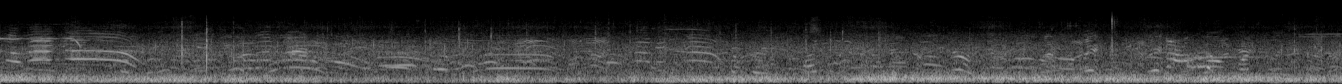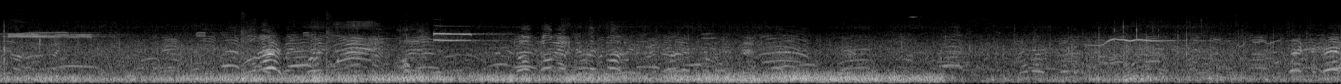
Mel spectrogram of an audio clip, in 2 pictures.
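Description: Spectators chatter and murmur outdoors at a distance.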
